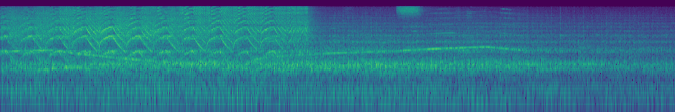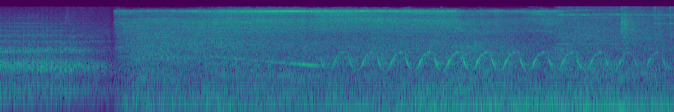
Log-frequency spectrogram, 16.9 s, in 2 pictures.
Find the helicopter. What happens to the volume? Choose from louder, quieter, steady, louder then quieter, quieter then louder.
quieter.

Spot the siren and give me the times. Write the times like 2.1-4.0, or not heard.
0.0-6.6, 10.9-16.8.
